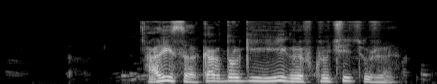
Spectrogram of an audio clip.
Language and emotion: Russian, angry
